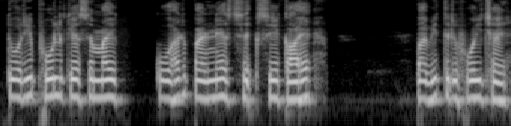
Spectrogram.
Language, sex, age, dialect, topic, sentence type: Magahi, male, 18-24, Western, agriculture, question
